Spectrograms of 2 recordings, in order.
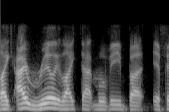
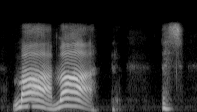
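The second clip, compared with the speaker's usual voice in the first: put-on Boston accent, pitched high; 7 semitones higher than usual. Describing a guy in a movie sequel calling to his buddy: boston accent. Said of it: "with the same Boston accent going".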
